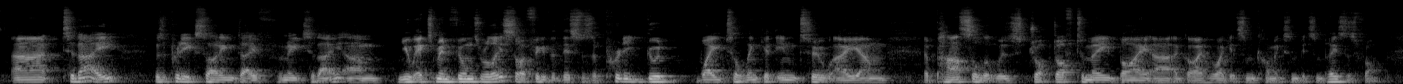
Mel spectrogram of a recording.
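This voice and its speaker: A man talks at a fairly quick pace with a fairly low pitch. His pitch varies in an ordinary way, and audible room echo surrounds him. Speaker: toy and horror YouTuber. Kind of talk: casual unboxing vlog. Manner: halting, many fillers.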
